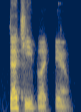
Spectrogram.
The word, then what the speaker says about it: duchy: retire the the and I don't pronounce the word the douchey the dutchie d-o-c-h-y ear pronounced duchy but you know right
